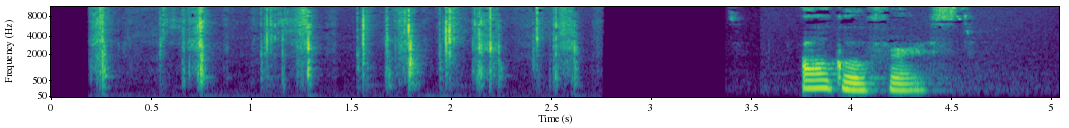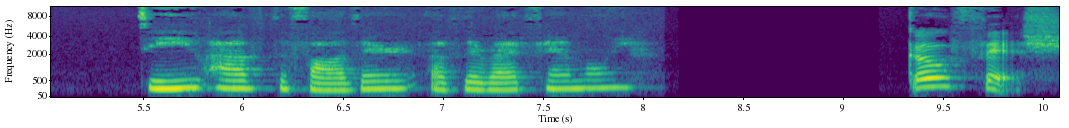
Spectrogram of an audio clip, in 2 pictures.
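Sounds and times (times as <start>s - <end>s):
playing cards being dealt for Happy Families: 0.2s - 2.8s
speech: 3.8s - 4.6s, 5.5s - 8.0s, 9.3s - 10.0s.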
